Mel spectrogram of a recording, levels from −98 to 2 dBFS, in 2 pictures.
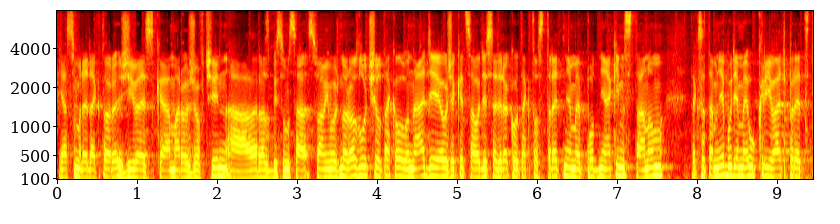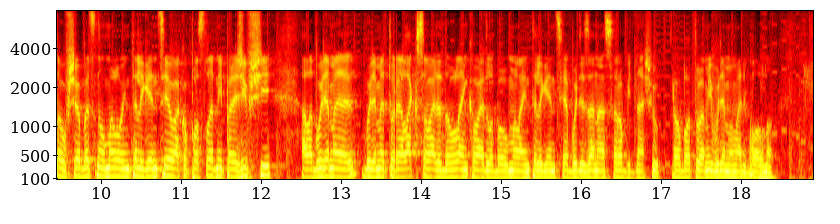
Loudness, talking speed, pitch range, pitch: -18 LUFS, 195 wpm, 125-145 Hz, 135 Hz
